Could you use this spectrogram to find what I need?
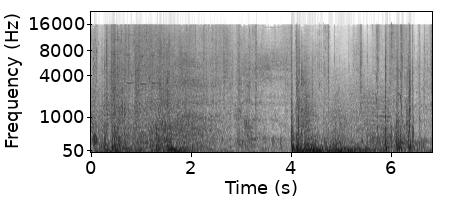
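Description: Gunfire and explosions boom in a video game.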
